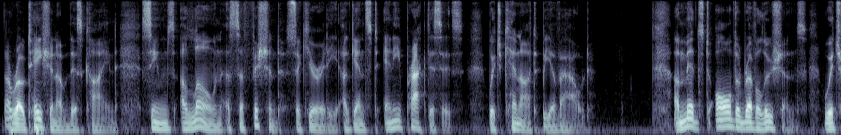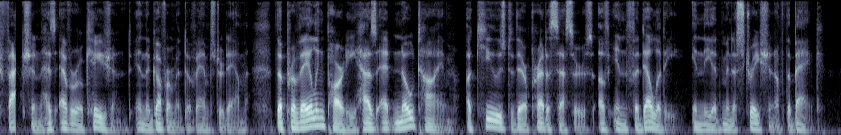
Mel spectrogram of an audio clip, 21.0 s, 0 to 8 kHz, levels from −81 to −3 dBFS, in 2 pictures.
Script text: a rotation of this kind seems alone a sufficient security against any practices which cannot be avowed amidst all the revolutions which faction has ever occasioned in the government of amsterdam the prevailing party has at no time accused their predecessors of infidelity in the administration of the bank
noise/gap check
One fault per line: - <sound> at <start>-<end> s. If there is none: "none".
- dropout at 10.7-10.8 s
